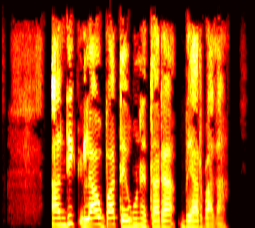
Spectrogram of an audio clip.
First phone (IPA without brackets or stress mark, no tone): a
